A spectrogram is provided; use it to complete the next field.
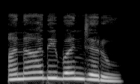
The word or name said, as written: ಅನಾದಿಬಂಜರು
